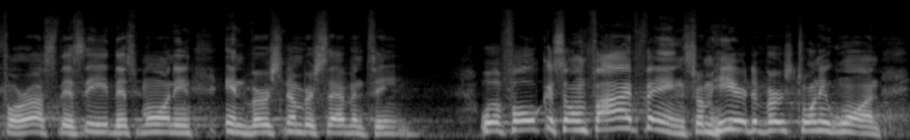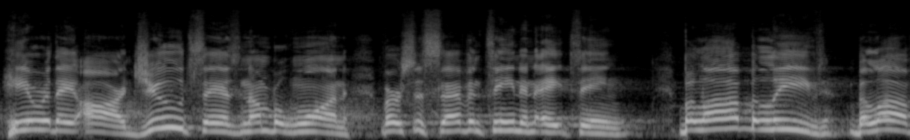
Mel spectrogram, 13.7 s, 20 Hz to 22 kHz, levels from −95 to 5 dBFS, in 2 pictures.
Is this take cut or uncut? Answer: uncut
